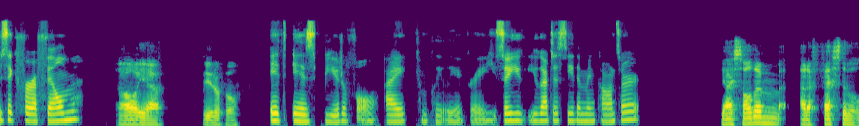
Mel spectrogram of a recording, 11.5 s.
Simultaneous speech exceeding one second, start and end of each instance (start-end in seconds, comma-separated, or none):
none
